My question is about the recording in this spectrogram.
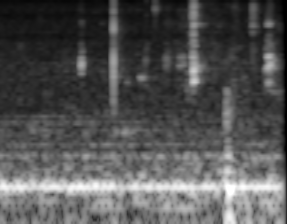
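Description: Faint, scattered small clicks from a refrigerator thermostat being handled in the fingers, over a steady low hum.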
